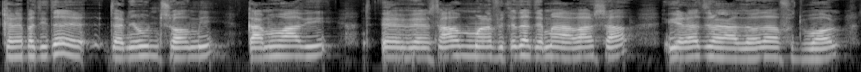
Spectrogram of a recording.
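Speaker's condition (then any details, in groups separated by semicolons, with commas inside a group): Down syndrome; 35% disability rating, adult aged 34; weekly speech therapy (logopèdia) session on wednesdays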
